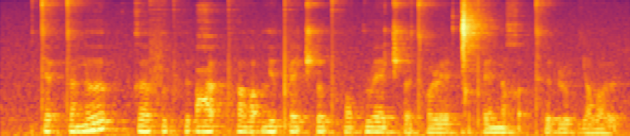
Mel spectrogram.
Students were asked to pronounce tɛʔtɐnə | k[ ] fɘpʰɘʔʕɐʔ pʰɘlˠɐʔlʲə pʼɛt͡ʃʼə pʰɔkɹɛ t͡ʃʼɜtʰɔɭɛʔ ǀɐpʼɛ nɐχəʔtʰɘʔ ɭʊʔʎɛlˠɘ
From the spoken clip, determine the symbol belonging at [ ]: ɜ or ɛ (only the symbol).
ɜ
